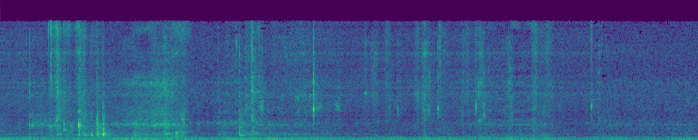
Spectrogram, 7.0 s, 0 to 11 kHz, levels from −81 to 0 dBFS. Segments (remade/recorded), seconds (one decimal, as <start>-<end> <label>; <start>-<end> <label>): 0.0-1.9 remade; 1.9-2.9 recorded; 2.9-5.9 remade; 5.9-7.0 recorded

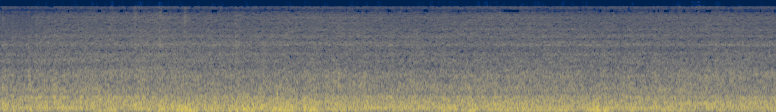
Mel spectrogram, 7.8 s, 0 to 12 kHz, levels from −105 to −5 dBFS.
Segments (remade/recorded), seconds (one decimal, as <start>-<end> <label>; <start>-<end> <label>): 0.0-7.8 recorded

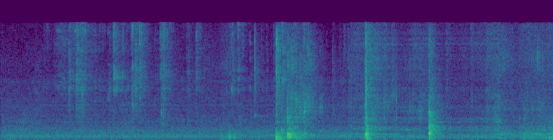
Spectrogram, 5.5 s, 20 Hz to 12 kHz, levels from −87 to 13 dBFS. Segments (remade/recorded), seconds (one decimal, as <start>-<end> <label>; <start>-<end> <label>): 0.0-3.5 recorded; 3.5-5.0 remade; 5.0-5.5 recorded

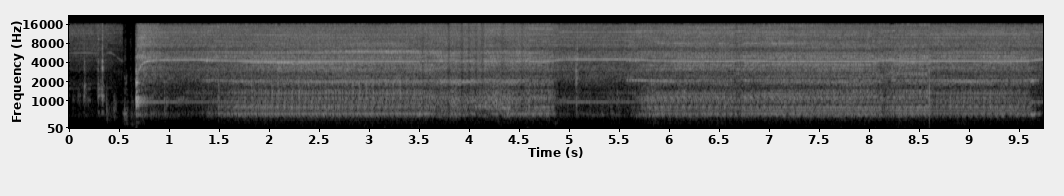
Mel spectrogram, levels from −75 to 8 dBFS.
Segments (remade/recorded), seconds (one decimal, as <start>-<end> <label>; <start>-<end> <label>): 0.0-3.5 recorded; 3.5-4.6 remade; 4.6-9.7 recorded

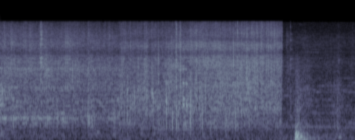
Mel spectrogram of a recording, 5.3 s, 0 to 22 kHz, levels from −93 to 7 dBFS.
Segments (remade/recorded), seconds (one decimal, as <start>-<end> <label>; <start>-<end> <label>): 0.0-5.3 recorded

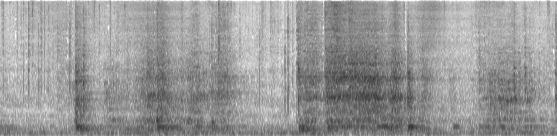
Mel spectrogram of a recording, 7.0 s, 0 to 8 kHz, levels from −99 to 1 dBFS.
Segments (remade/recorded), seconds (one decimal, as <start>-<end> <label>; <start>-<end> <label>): 0.0-1.6 recorded; 1.6-2.4 remade; 2.4-4.4 recorded; 4.4-5.9 remade; 5.9-7.0 recorded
